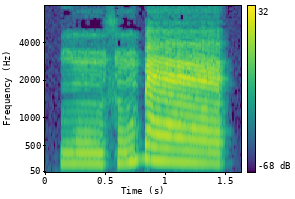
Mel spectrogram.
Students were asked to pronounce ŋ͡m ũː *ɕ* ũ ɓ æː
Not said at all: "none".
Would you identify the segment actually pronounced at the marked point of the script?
θ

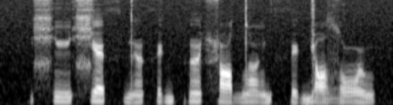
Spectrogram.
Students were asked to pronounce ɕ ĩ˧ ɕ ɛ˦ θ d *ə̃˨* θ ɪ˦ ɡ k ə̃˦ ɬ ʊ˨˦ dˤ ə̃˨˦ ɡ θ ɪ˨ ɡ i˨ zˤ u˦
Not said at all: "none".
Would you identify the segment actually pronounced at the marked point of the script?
ə̃˨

